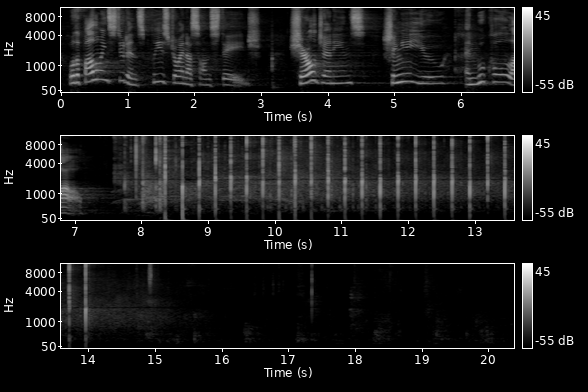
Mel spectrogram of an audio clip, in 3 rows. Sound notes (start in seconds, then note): 7.6 crowd cheering and applauding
